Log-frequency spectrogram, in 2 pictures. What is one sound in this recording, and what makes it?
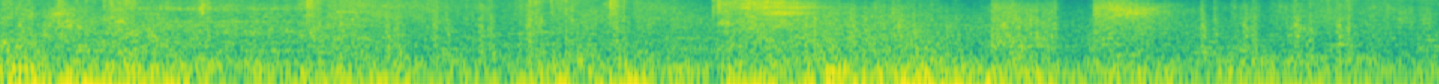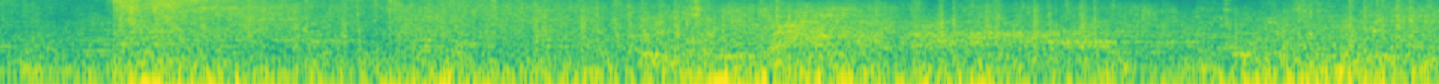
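Rapid gunfire rattles and cracks.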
